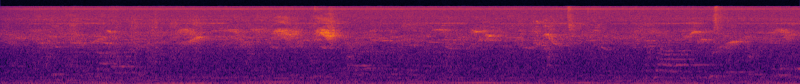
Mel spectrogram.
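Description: Faint, scattered short bird chirps over a low, steady rumble of room noise.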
